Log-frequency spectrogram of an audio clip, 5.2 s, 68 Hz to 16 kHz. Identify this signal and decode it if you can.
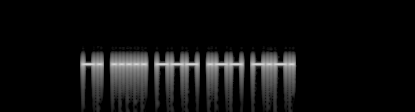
Morse code, heard as a keyed tone, about 26 wpm, 700 Hz. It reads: N5OWC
